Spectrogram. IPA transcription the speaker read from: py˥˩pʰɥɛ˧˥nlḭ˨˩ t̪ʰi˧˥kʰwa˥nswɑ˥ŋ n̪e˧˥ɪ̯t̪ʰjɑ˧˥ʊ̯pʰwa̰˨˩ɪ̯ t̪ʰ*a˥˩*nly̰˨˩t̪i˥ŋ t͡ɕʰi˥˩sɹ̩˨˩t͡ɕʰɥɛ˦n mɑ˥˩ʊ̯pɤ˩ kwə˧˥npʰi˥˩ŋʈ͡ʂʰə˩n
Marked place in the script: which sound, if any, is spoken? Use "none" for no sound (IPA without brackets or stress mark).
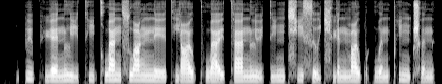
a˥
